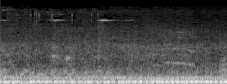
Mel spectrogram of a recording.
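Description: A loud, steady low rumble with faint voices above it.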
